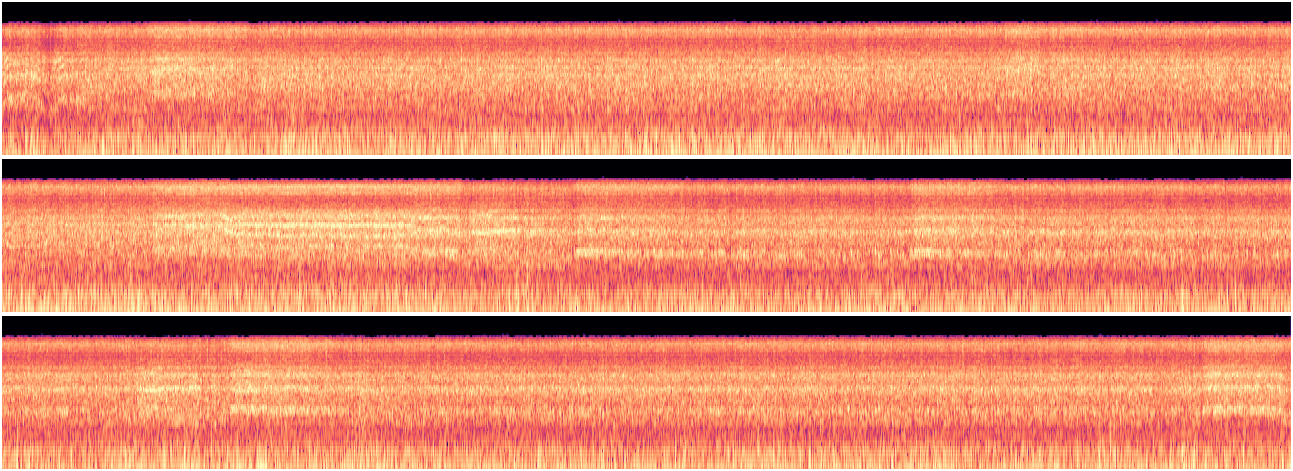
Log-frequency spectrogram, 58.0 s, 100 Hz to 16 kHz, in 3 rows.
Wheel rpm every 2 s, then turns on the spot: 100, 210, 230, 230, 230, 230, 230, 230, 230, 230, 230, 220, 200, 200, 200, 200, 200, 200, 200, 200, 200, 200, 200, 200, 200, 200, 200, 200, 200.
none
